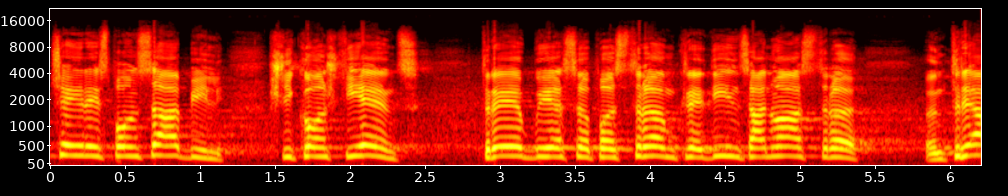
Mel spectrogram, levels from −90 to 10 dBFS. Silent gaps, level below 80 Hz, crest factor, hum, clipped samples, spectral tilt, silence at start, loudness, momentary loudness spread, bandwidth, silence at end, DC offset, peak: none; -66 dBFS; 16 dB; none; under 0.1%; -2.5 dB/octave; 0 s; -14 LUFS; 10 LU; 13.5 kHz; 0 s; under 0.1%; 0 dBFS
